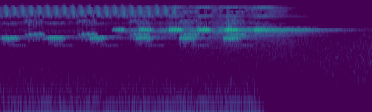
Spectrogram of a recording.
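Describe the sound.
Cricket chirping in rapid, high-pitched pulsed trills. The steady stridulation swells toward the middle and then fades away, heard alone over a faint low rumble.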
